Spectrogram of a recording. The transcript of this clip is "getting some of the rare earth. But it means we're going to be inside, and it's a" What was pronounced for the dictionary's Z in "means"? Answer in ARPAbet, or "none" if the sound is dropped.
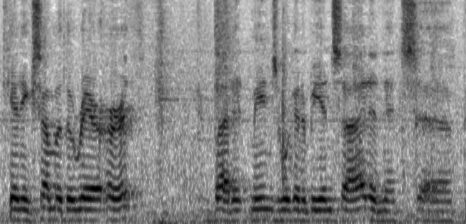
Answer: Z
